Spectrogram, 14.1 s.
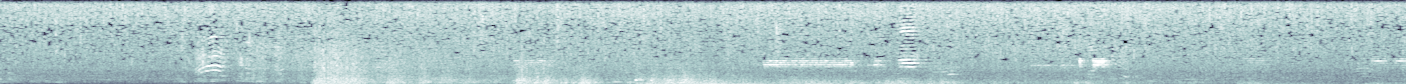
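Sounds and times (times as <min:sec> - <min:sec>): heavy rain pouring: 0:00.0 - 0:14.0
loud low rumble: 0:03.1 - 0:11.0.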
